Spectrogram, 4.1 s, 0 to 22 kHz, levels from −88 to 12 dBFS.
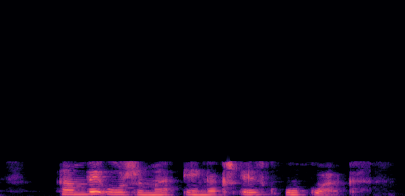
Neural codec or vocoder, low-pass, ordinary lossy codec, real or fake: none; 7.2 kHz; AAC, 16 kbps; real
